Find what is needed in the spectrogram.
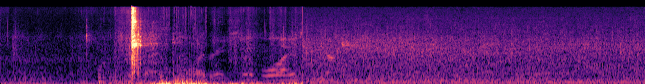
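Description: A single sharp crack of a bat hitting a baseball in a batting cage about a second in, followed by wind rumbling on the microphone and a brief faint voice. After that comes a steady outdoor hiss.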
